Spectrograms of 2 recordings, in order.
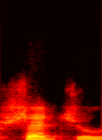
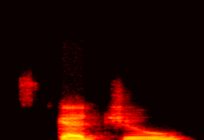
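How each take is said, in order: First: It is said with a British pronunciation. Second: It is said with a non-British pronunciation.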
